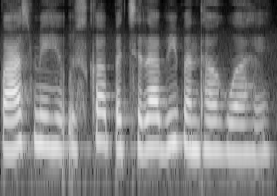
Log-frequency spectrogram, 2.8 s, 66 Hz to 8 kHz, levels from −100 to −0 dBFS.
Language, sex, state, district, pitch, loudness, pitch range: Hindi, female, Uttar Pradesh, Lucknow, 220 Hz, -19 LUFS, 210-230 Hz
